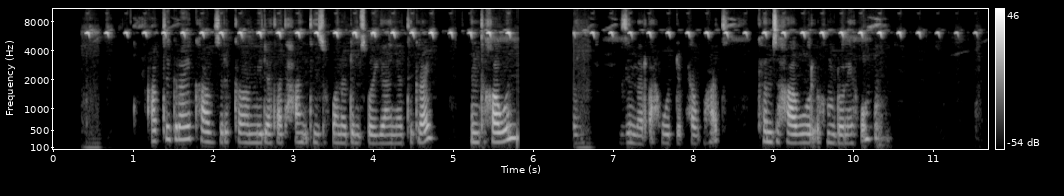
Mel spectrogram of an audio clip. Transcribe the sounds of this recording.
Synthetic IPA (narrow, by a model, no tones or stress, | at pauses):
ʔaβt̪ʰɨɡɾajkʰaβzɨɾɨkʰːɐβɐmid̪ijat̪ʰat̪ħant̪ʰizɨxo̞nɐd̪ɨmt͡sʼwɔjːanːɐt̪ʰɨɡɾajʔɨnt̪ʰɨxɐwːʊn | aβzɨmɐɾʔa̰ħwʊd̪ːɨβħɨwʊħa̰t̪kʰɐmzɨhaβuwɾḭʔkʰumd̪onexum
